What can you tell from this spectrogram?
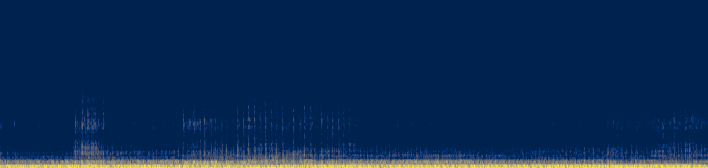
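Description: Inboard engines of a large charter fishing boat running with a steady, loud drone as it passes within feet alongside, its propellers churning the water.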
